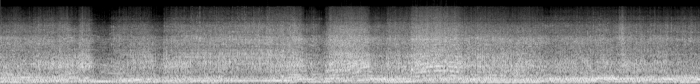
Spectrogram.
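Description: Several compact-car engines revving hard and overlapping, their pitch rising and falling as the cars push and ram one another.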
